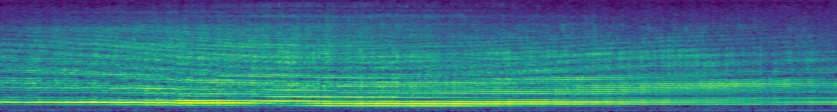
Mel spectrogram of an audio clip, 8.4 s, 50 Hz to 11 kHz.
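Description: Saito FG-20 20cc four-stroke gasoline engine on an RC Cessna 182 model in flight, a steady drone that gets louder, drops in pitch about three seconds in, then fades slightly.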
